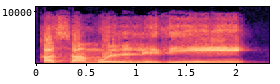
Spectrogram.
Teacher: یہ جزم والا نون آگے لام میں ادغام بلا غنہ ہوا ہے ، قسم، لام زی لی، زال یا زیزی، لذی، قسم لذی،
